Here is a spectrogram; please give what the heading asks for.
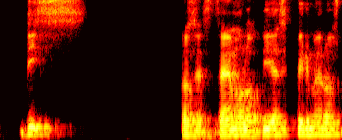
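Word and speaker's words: dix: es dis dis bien esa x suena como ese y se pronuncia y decimos dis Entonces tenemos los 10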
